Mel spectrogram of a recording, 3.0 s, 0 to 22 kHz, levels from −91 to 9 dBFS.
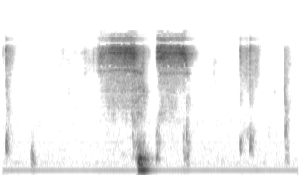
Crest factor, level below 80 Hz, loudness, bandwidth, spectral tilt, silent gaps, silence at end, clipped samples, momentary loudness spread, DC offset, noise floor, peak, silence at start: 22 dB; -74 dBFS; -19 LUFS; 11 kHz; -2 dB/octave; none; 0.5 s; under 0.1%; 7 LU; under 0.1%; -69 dBFS; -6 dBFS; 0.05 s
